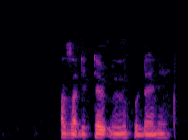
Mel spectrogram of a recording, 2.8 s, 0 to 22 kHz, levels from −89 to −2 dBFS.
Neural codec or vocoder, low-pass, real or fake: none; 7.2 kHz; real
